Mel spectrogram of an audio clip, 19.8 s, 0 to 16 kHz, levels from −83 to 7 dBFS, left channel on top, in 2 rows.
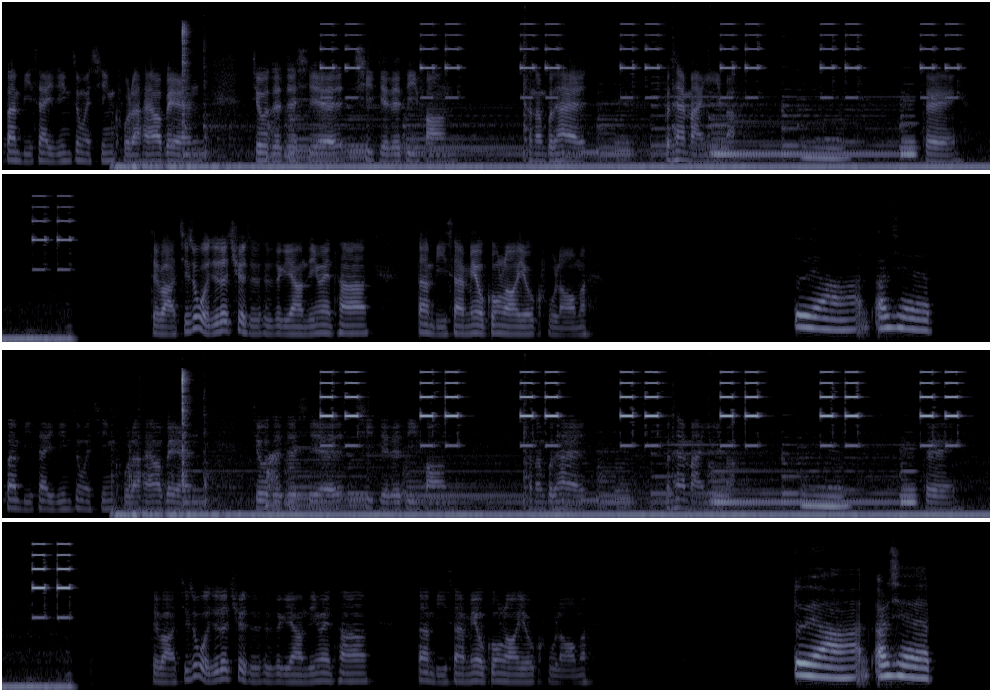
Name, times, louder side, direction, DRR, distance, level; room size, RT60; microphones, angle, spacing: voice 1, 0.0-4.6 5.2-5.8 6.1-6.3 6.6-7.5 9.2-9.7 11.4-15.9, left 4 dB, 50° left, 0.6 m, -50 dB
sound 1, 1.1-10.6, right 11 dB, 25° right, 0.7 m, -35 dB
sound 2, 1.8-9.1, left 1 dB, 5° left, 0.5 m, -52 dB
voice 2, 8.0-8.5 17.8-19.2, right 5 dB, 60° right, 0.4 m, -40 dB
3.6 x 3.2 x 4.5 m
head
